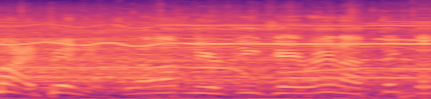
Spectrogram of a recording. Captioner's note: crowd cheering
